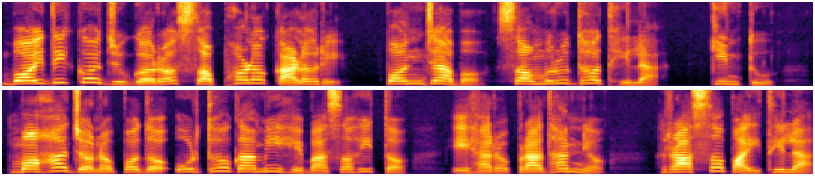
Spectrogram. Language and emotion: Odia, neutral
